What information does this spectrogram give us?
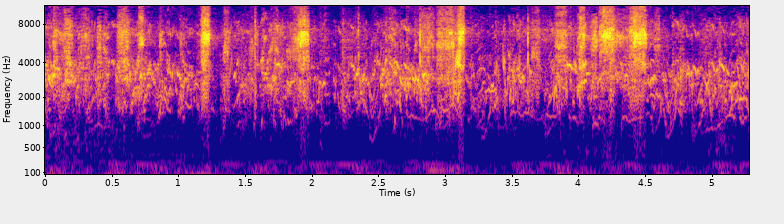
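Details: A budgerigar kept as a pet chatters in rapid, scratchy, high-pitched chirps. Several sharp, loud clicks or squawks cut through near the second, third and fourth seconds, over a faint low background hum.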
